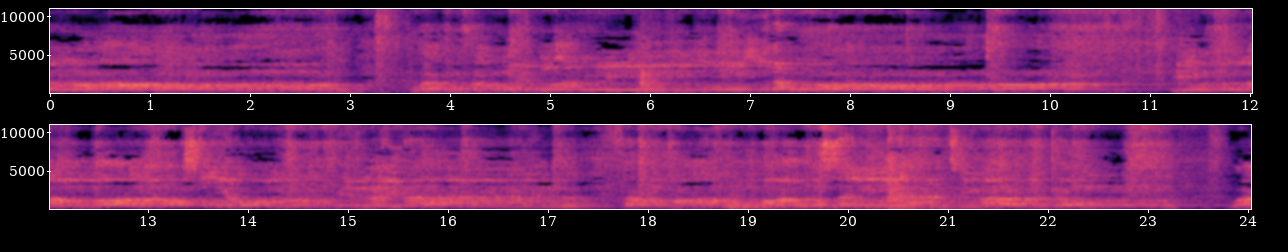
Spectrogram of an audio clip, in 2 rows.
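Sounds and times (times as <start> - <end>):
man reciting melodically: 0.0 - 24.0.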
